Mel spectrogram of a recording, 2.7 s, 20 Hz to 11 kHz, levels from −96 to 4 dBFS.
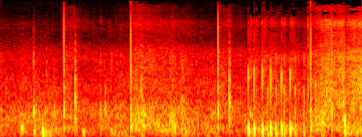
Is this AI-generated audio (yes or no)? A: no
